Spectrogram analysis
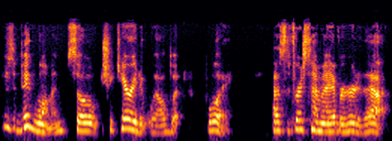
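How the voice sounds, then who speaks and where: Older lady chatting about old times, husky raspy voice, medium pitch. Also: fairly quick, darkish tone. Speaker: panel guest, former radio actress. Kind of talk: casual reminiscing. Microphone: video call.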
